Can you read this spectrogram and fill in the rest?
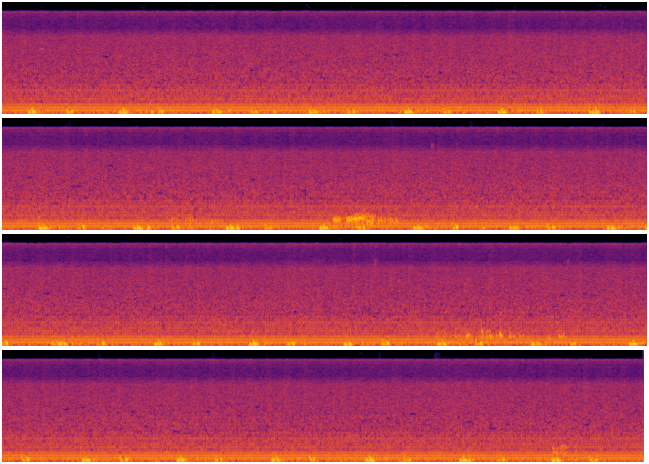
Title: Heartbeat auscultation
